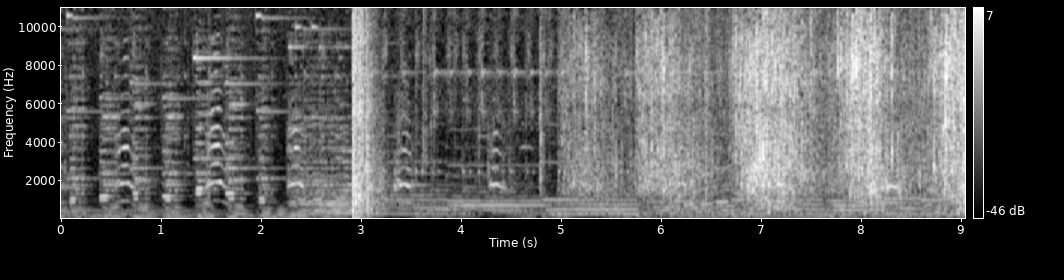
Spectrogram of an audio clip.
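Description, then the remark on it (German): A waltz tune from a rowing computer game plays steadily and fairly loud, with bright horn-like melody notes and a tinkling accompaniment, punctuated by one sharp percussive hit early on, and no voices. “Jetzt haben wir nämlich auch eine schöne Walzer.”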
